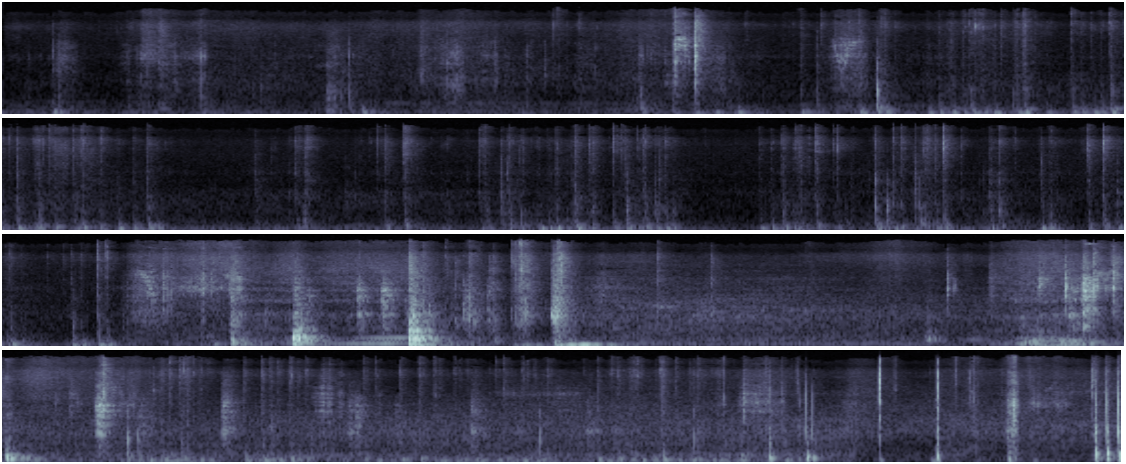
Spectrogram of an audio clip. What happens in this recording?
I worked on my laptop. I opened the office window.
